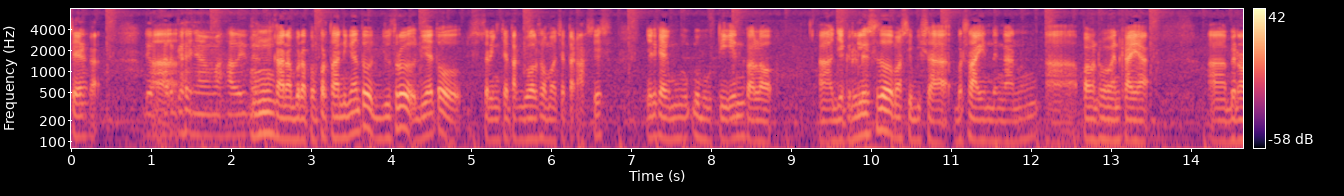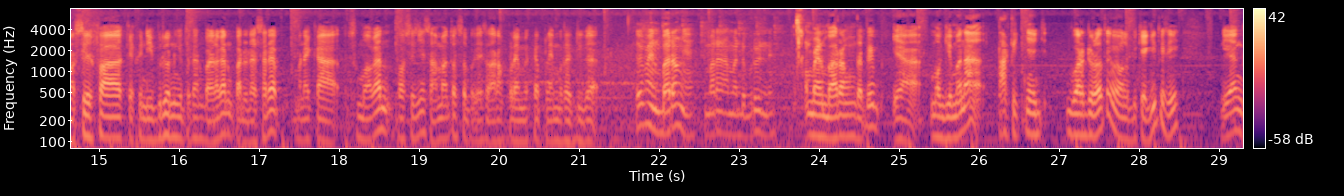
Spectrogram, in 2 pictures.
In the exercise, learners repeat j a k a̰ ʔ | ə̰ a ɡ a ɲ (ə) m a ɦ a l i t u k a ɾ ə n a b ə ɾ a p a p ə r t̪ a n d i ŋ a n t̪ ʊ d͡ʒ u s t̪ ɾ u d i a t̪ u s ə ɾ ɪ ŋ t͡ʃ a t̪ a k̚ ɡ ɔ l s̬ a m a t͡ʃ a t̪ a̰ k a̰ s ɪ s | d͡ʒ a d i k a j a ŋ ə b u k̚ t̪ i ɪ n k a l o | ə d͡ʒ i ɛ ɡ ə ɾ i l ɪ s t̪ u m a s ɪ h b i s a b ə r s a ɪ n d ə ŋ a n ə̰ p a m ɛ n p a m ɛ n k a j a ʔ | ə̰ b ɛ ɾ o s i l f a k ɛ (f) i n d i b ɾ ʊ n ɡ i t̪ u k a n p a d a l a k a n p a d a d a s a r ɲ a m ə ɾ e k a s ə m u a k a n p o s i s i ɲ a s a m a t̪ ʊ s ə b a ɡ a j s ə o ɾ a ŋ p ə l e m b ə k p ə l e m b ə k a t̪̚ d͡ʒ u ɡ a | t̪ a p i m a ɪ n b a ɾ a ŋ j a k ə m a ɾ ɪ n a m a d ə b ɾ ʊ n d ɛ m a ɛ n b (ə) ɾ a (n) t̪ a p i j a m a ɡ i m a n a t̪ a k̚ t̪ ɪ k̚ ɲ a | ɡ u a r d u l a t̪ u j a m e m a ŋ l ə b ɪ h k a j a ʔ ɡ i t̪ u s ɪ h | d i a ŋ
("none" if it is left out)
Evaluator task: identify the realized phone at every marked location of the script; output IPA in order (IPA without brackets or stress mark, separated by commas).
a, f, a, ŋ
